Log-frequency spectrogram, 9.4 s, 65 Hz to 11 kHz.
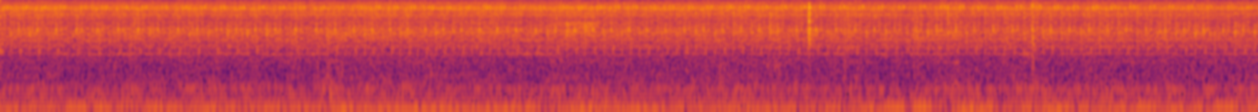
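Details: Classic Mini (Riley Elf) with points ignition, idling after a hard cold start on the year's coldest day, following about three months unused: steady low rumble, even beat, smooth tickover, no knocks or misses. Advice: after a lay-up, run at least 30 minutes.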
